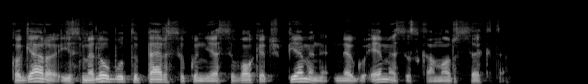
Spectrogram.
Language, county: Lithuanian, Vilnius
